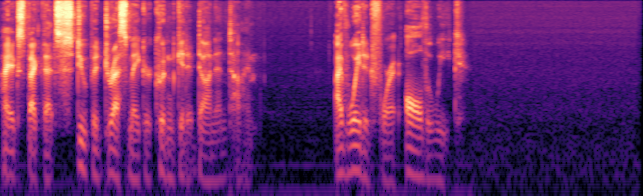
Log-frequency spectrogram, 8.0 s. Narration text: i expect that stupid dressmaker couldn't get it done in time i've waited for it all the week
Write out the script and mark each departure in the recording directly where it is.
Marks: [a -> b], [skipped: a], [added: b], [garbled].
i expect that stupid dressmaker couldn't get it done in time i've waited for it all the week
